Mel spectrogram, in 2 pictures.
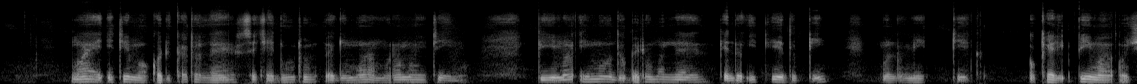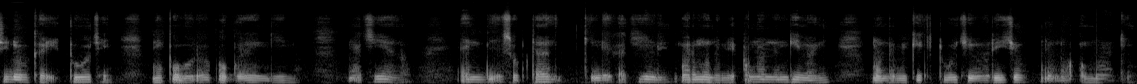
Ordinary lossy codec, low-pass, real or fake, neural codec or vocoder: none; none; fake; codec, 44.1 kHz, 2.6 kbps, DAC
